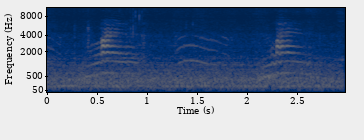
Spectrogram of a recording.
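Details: Ragdoll kittens born and raised in a central Kansas home, calling at supper: a clear harmonic meow, a fainter arched mew in between, then a second strong meow, all against low room noise.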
